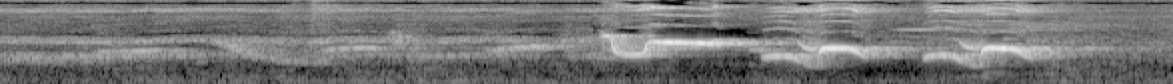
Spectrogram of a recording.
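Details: Laughingthrush singing in a contest with forest-style voice, changing tone continuously; soft wavering whistles build into three loud clear phrases, each a falling then rising whistle about half a second apart.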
